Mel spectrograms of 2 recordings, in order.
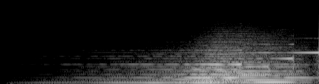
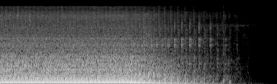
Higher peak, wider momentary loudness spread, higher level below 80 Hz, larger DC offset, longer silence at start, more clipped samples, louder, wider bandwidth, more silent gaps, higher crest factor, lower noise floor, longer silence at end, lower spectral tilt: second, -8 dBFS vs 0 dBFS; first, 20 LU vs 15 LU; second, -34 dBFS vs -26 dBFS; neither; first, 0.9 s vs 0 s; neither; second, -21 LUFS vs -12 LUFS; second, 6.2 kHz vs 15.5 kHz; neither; about the same, 14 dB vs 12 dB; first, -56 dBFS vs -45 dBFS; second, 0 s vs 0.75 s; first, -9.5 dB/octave vs -7 dB/octave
